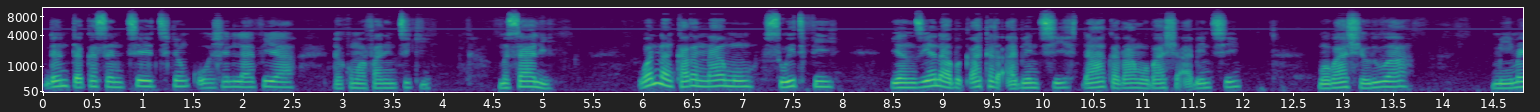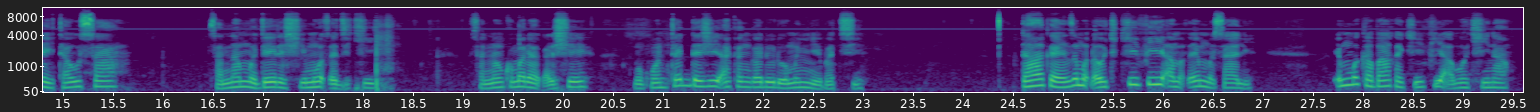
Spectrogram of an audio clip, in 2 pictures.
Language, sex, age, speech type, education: Hausa, male, 15-29, spontaneous, tertiary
